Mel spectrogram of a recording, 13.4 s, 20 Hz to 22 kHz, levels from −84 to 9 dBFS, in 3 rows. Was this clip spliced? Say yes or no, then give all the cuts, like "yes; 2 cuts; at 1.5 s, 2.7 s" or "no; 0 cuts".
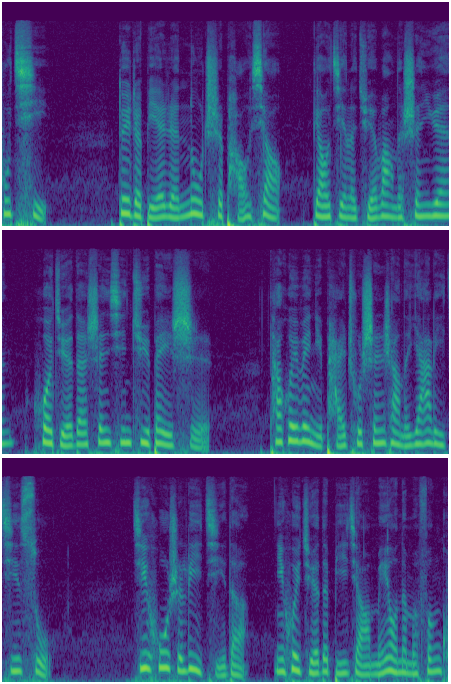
yes; 1 cut; at 4.7 s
